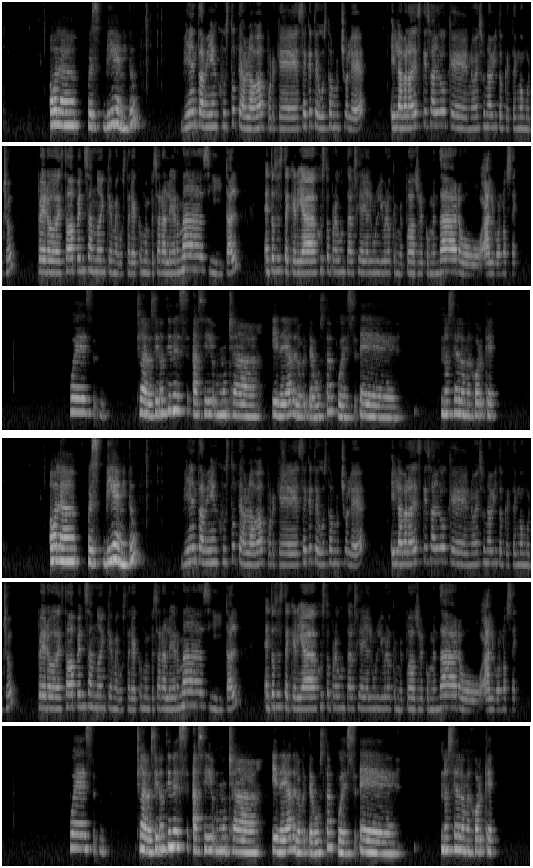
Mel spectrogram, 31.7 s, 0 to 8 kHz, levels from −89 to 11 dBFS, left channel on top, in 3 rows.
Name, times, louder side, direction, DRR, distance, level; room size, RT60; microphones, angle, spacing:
voice 1, 0.9-1.4 1.7-2.7 22.5-23.2 23.8-29.1 29.9-30.9, right 4 dB, 85° right, 0.9 m, -30 dB
voice 2, 3.6-7.2 7.8-10.8 11.3-15.3 15.8-20.8, left 3 dB, 20° left, 0.4 m, -37 dB
5.9 x 2.6 x 3.5 m
head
